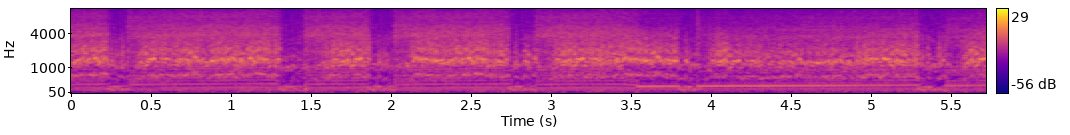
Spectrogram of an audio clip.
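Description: A car engine revs hard, its pitch dropping briefly at each gear change.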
